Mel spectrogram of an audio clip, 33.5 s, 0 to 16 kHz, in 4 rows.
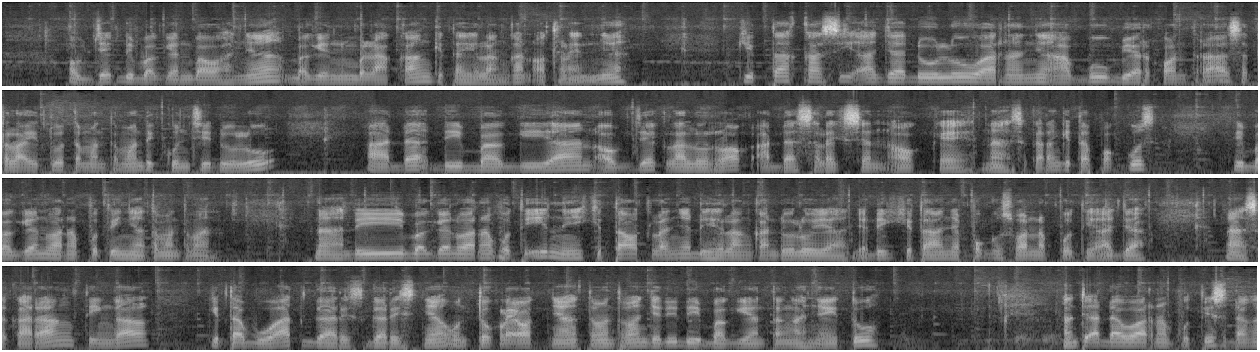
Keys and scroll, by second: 0.6-2.0 typing, 16.8 z, 18.4 space, 19.8 v, 22.8 z, 24.5 z.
